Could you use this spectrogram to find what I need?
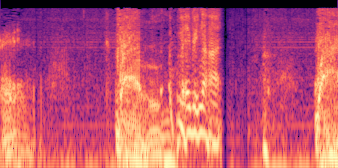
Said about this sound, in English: All right, now here's one that maybe we could use. It says monster growling.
